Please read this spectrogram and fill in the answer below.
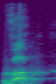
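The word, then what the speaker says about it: verb: इसमें जो आर होता है वो साइलेंट होता है। क्या बोलते हैं? वर्ब।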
